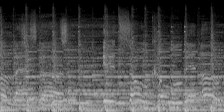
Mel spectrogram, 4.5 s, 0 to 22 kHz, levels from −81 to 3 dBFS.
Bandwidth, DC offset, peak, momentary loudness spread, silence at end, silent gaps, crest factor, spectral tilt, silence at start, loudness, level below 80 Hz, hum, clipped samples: 18 kHz; under 0.1%; -8 dBFS; 2 LU; 0 s; none; 14 dB; -5.5 dB/octave; 0 s; -22 LUFS; -32 dBFS; none; under 0.1%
